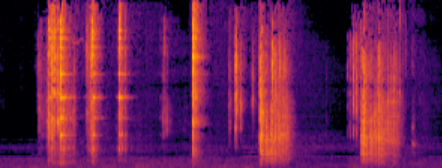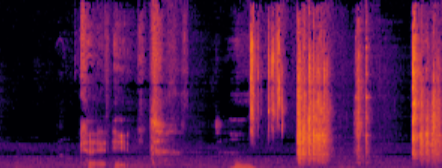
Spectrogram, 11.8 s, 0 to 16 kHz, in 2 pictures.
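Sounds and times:
eight-sided dice clattering onto a hard tabletop: 0.5s - 4.0s, 4.6s - 5.6s, 9.2s - 11.7s
speech: 7.1s - 8.0s, 9.0s - 9.4s.

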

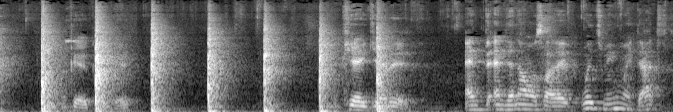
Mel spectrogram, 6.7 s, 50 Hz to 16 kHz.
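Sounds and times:
knocking imitating footsteps outside a door: 0.0s - 4.2s
speech: 0.7s - 1.5s, 3.5s - 6.7s.

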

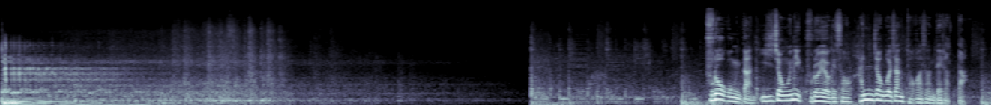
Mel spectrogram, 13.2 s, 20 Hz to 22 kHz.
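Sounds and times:
subway train departing: 0.6s - 10.9s
speech: 9.5s - 13.2s.

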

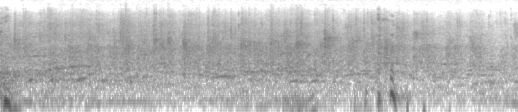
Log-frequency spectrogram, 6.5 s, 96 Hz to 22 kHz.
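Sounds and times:
faint voices: 0.0s - 1.2s
audience applause: 0.0s - 6.4s.

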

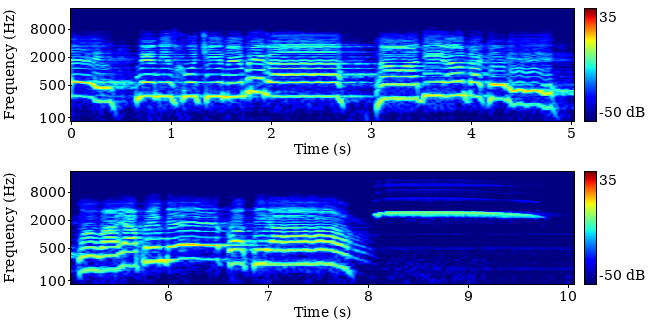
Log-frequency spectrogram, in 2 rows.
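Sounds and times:
speech: 0.6s - 8.0s
sustained shrill whistle blast: 8.0s - 10.0s.

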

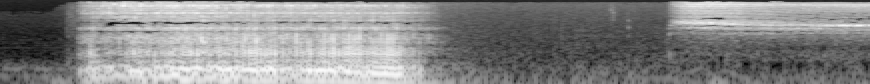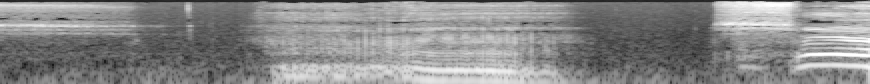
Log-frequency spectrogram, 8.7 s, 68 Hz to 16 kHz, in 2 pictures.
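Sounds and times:
performer voicing exaggerated snoring for a finger puppet: 0.4s - 2.3s, 5.6s - 7.3s.

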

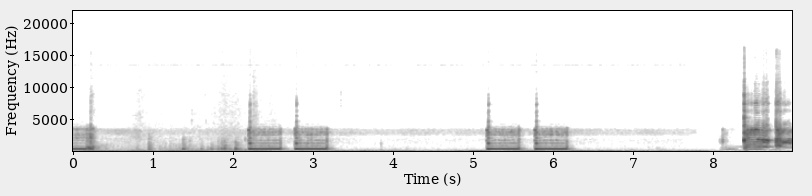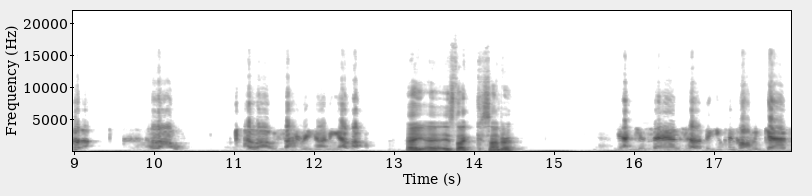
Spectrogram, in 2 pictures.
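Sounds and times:
faint steady hum: 0.0s - 17.9s
phone line ringback tones: 2.2s - 3.3s, 5.2s - 6.3s
speech: 12.4s - 14.6s.

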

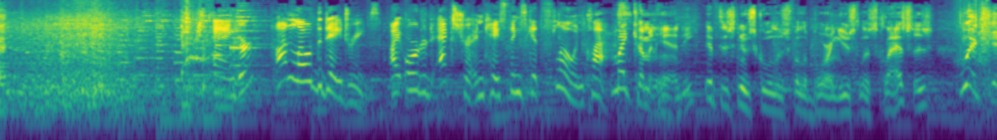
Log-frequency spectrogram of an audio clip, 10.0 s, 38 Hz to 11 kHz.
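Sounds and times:
train rumbling as though pulling in: 0.0s - 2.4s
speech: 3.0s - 9.9s.

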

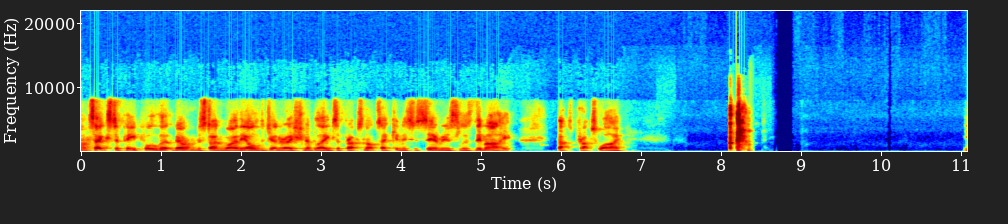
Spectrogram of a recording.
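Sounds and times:
speech: 0.0s - 5.4s, 6.0s - 6.9s
person coughing: 8.1s - 8.4s.

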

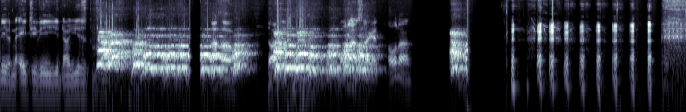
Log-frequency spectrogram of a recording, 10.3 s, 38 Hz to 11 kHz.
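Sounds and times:
speech: 0.0s - 2.4s, 7.6s - 8.6s
dog barking: 1.4s - 5.8s, 6.8s - 7.0s
laughter: 7.6s - 10.2s.

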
